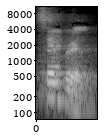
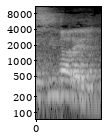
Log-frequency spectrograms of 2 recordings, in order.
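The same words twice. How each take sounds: First: "সেভারেল" as two syllables, sev-rel; dropped vowel. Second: "সিভারেল" in three syllables, si-va-rel; common mispronunciation. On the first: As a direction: drop the middle vowel of "সেভারেল". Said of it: "এই শব্দটা drop করলে". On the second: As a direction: sound the middle "a" in "সিভারেল". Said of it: "সিভারেল না". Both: Shown as a demonstration.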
